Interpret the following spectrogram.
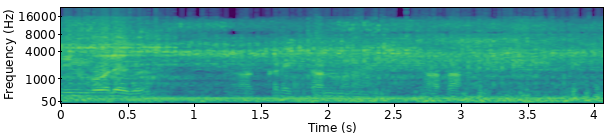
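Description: An engine running steadily with a low, even hum, and a man's voice briefly over it at the start.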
